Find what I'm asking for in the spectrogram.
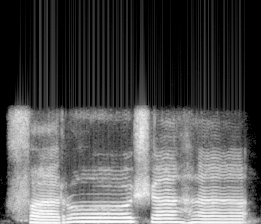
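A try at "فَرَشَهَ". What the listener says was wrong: farasyaha. Iya bagus.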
